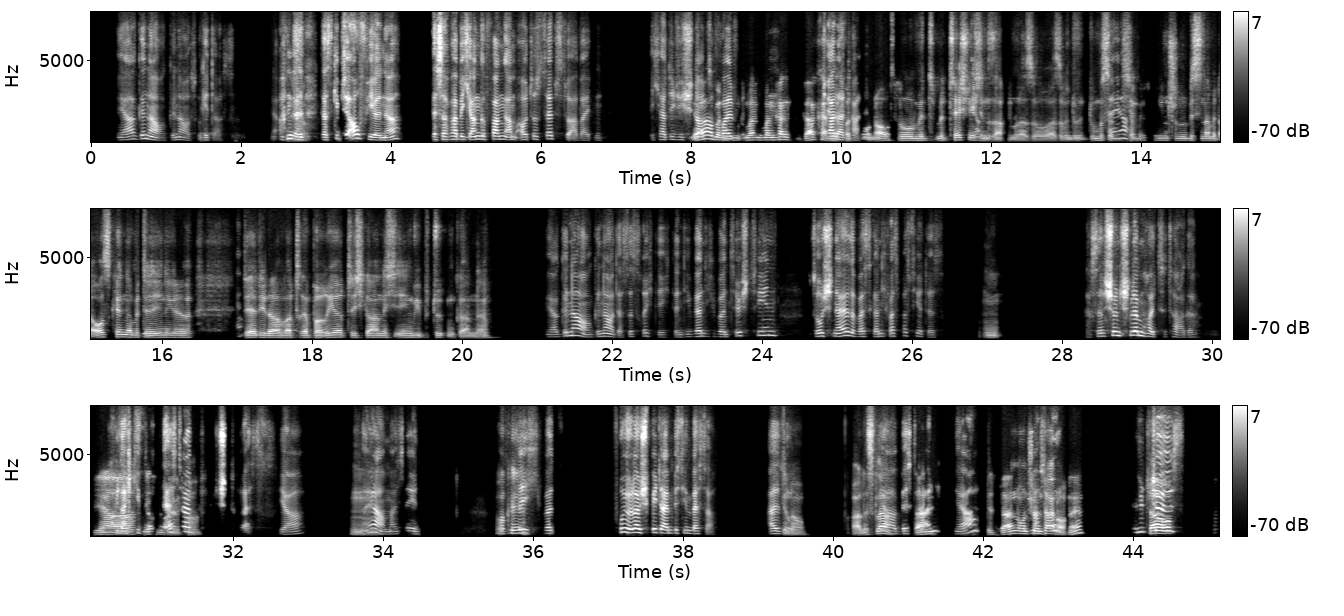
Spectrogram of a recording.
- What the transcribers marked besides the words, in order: other background noise; chuckle; drawn out: "Ja"; tapping
- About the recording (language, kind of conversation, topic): German, unstructured, Warum reagieren Menschen emotional auf historische Wahrheiten?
